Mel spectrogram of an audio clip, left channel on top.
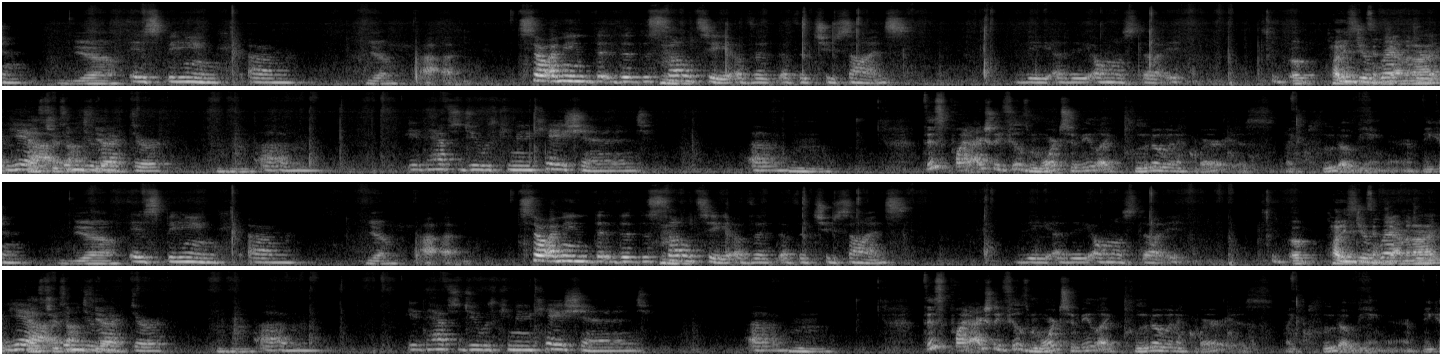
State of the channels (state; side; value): normal; both; correlation 0.58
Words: Yeah. is being Yeah. So, I mean, the subtlety of the two signs, the almost, Pisces and indirect Gemini. or- yeah, those two signs. indirect or, Yeah. it has to do with communication and, This point actually feels more to me like Pluto in Aquarius, like Pluto being there,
